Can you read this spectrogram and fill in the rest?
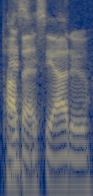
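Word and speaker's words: Paapa Essiedu: Papa Esiadu. Is that it? That's how Steph says it. Papa Esiadu.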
